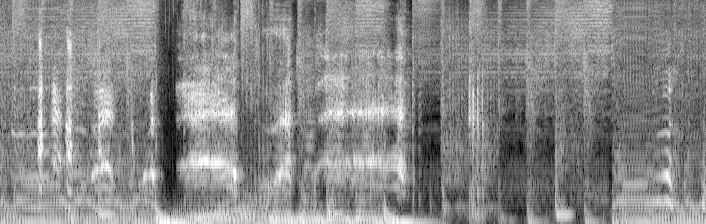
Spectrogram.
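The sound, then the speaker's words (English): A duck quacks loudly, a rapid run of nasal, buzzy calls repeating one after another over a cluttered, noisy background. “Quack, quack, quack, quack.”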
